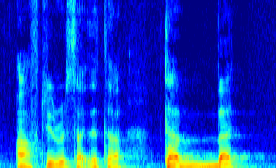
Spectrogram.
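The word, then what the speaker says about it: تبت: Tabbat, just a little burst of air at the back of your hand. You should be able to feel that. Sometimes people have too much. Tabbat, that's too much. So you need to lessen that, but have a burst of air and make it audible.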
